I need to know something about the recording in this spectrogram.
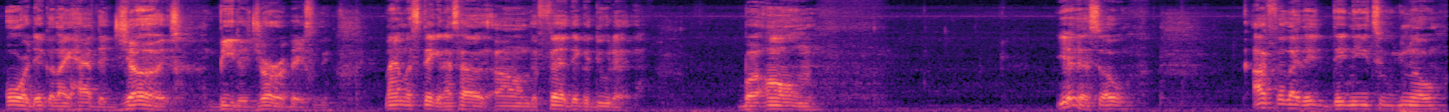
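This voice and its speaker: With a fairly low, warm voice, an American YouTube commentator gives slangy, opinionated commentary in a casual, streetwise manner. He often repeats points for emphasis and checks that the listener follows.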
